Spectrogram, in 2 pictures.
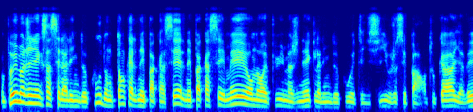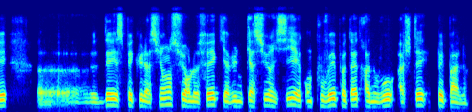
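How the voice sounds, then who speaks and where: A man's voice: medium pitch, brisk, no room sound, muffled recording. A man walking through stock charts in a screen-share tutorial, thinking aloud with frequent hesitations and restarts. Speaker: trading analysis presenter.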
